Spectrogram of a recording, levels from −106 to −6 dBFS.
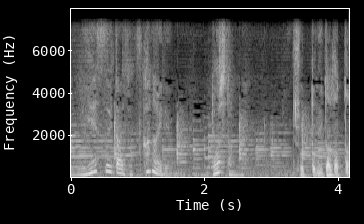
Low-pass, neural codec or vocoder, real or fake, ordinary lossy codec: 7.2 kHz; none; real; none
